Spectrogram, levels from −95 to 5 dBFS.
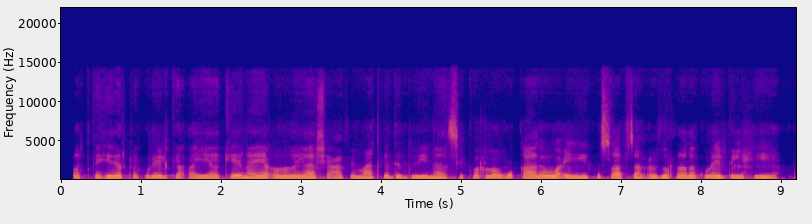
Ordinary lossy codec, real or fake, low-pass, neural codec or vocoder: none; fake; 14.4 kHz; codec, 32 kHz, 1.9 kbps, SNAC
